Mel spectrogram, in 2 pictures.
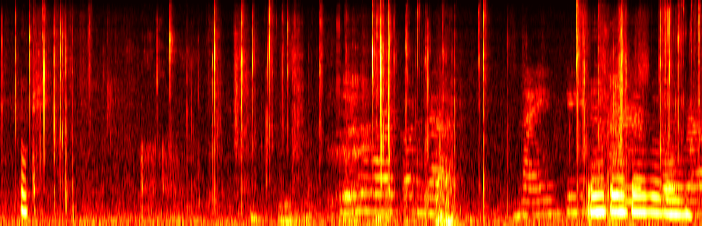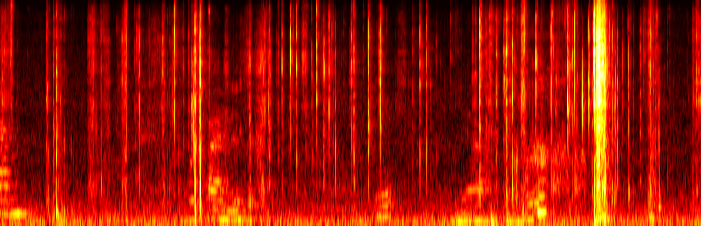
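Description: Foil Pokémon booster pack wrapper crinkling and crackling as it is handled and torn open, with one sharp, loud crack near the end.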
